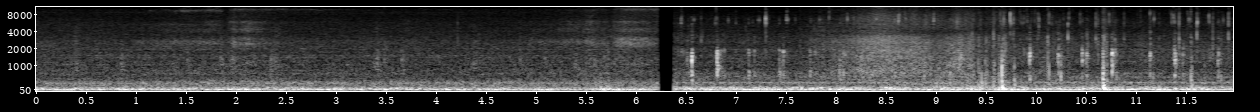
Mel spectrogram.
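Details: A low continuous rumble, a sudden cut to silence, then the rumble returns with scattered light ticks and taps.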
